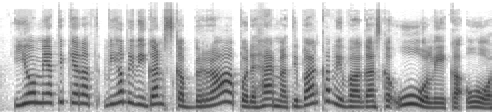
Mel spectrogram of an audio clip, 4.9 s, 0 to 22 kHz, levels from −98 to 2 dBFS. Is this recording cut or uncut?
uncut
